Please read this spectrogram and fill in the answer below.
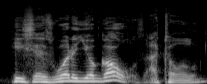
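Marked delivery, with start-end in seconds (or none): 0.5-1.4 put-on British accent. Retelling what an organizer said on meeting him: imitating Bayard Rustin's British accent. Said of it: "He talked like a British accent".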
